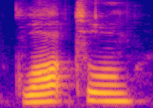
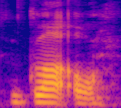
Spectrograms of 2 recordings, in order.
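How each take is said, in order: First: The middle T is a full T. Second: The middle T is a glottal stop.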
